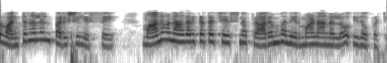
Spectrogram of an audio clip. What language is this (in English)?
Telugu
